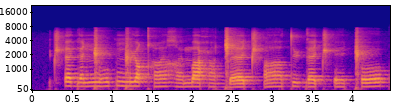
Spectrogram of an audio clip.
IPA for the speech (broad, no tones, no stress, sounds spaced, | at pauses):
t͡ʃʼ ɛ ɡ ɛ ŋ͡ǁ o̤ p ŋ͡ǁ y ɐ̯ qʰ ɛ̤ ʁ ɛ̤ m a ħ a̤ ɡ͡ǁ ɛ t͡ʃʼ a̤ t y ɡ ɛ t͡ʃʼ e̤ ǁ o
